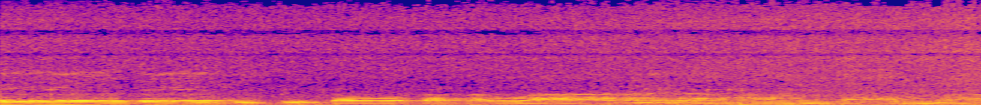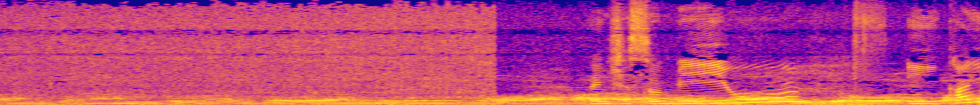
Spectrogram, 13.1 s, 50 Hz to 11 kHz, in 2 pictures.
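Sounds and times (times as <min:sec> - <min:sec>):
low drone: 0:00.0 - 0:12.8
chanting vocal music: 0:00.0 - 0:13.0.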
